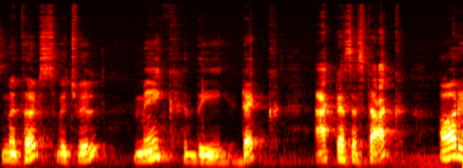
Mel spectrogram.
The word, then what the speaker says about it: deque: dot deck this is called deque it's not dq it is branch pronounced as deck now the funny thing about deck is that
